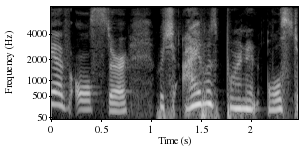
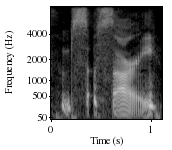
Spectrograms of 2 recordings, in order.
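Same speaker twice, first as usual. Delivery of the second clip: usual speaking voice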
